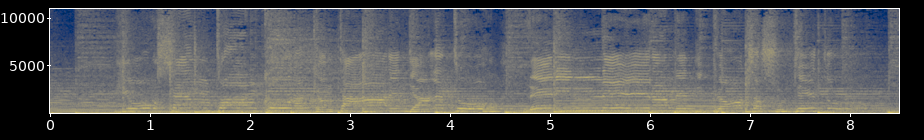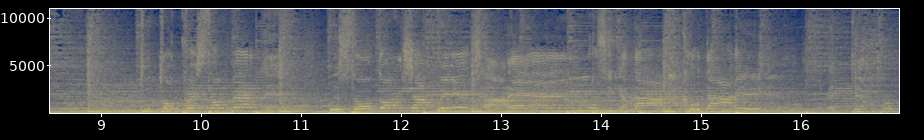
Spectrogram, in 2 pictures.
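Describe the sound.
An Italian pop song plays loud and full, a male voice singing over steady drums, bass and layered keyboards, with the dense mix continuing throughout and a brief dip partway.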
